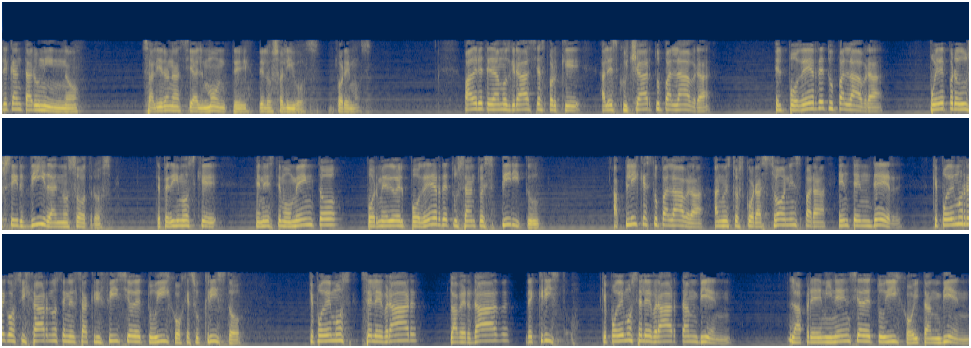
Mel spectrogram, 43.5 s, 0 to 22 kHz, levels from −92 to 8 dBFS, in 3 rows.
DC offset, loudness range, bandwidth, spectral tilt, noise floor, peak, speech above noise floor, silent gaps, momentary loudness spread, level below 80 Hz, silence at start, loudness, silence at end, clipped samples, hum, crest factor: under 0.1%; 3 LU; 5.4 kHz; -11.5 dB/octave; -48 dBFS; 0 dBFS; 34 dB; none; 8 LU; -40 dBFS; 0 s; -14 LUFS; 0 s; under 0.1%; 60 Hz at -40 dBFS; 14 dB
